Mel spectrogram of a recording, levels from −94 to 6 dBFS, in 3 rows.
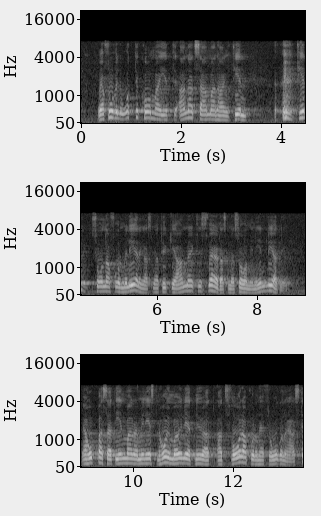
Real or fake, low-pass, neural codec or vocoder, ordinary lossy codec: real; 7.2 kHz; none; none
